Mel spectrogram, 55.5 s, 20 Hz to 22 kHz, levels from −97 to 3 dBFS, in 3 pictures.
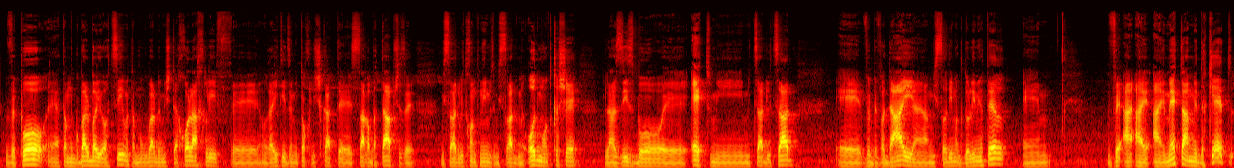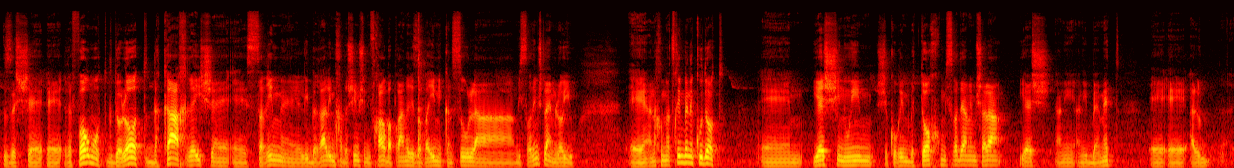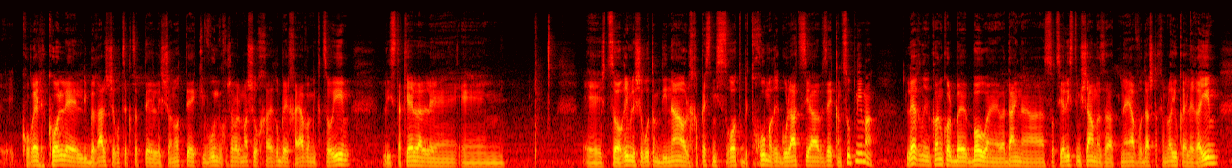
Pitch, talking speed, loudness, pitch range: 90 Hz, 115 wpm, -31 LUFS, 80-100 Hz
